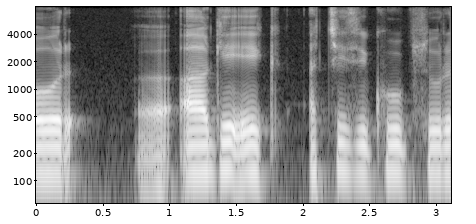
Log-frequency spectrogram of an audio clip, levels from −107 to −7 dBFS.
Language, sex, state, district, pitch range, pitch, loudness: Hindi, male, Delhi, New Delhi, 115-120 Hz, 120 Hz, -18 LUFS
